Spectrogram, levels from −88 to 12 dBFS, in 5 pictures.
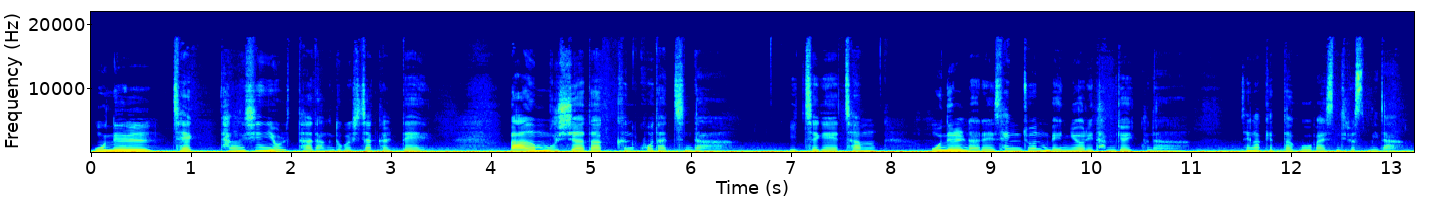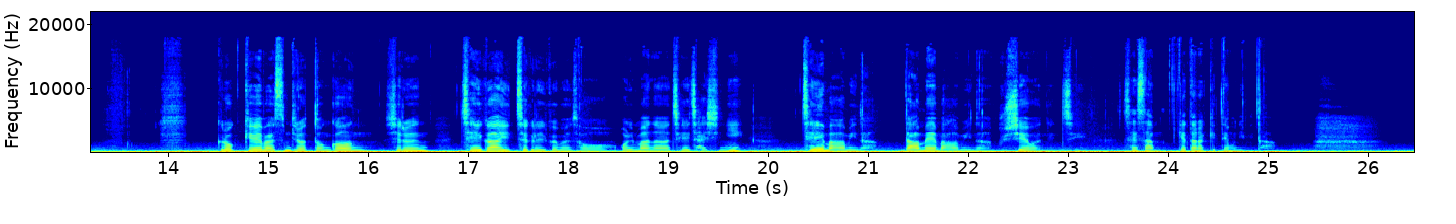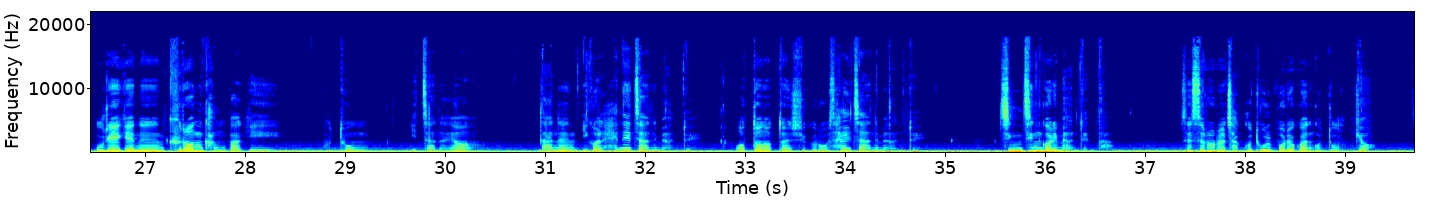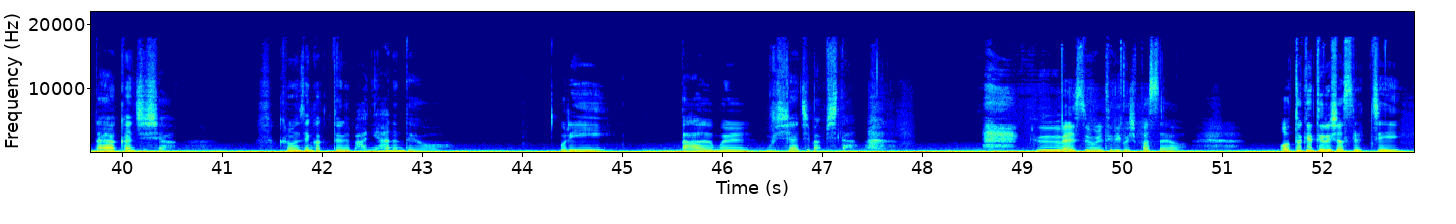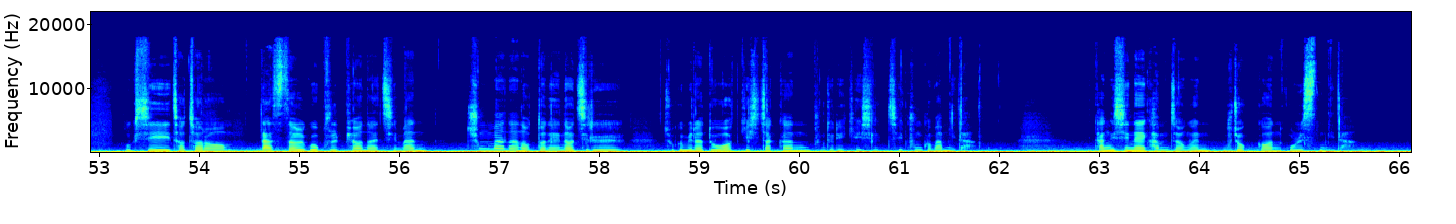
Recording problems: low rumble; loud; throughout; 9 dB below the speech

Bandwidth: 18 kHz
